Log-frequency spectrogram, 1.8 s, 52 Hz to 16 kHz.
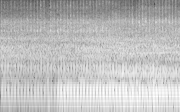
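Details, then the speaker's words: Portable gasoline generator with a Tecumseh engine and badly worn carburetor, before carburetor replacement: engine drones unevenly, speed sagging then picking up; the governor can't hold it. Output only about 115 V. "you here struggling it can't seem to govern itself because the carburetors in such bad shape and"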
